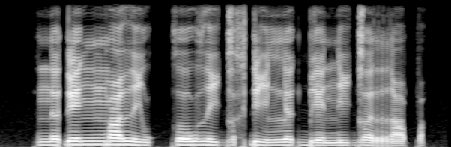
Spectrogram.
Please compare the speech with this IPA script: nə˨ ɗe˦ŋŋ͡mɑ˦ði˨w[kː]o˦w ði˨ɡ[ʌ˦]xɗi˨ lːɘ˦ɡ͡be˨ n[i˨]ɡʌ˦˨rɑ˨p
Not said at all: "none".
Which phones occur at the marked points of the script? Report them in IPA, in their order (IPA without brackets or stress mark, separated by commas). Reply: kː, ʌ˦, i˦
